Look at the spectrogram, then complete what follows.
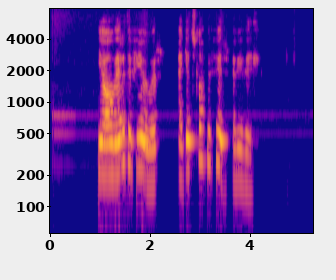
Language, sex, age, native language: Icelandic, female, 50-59, Icelandic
